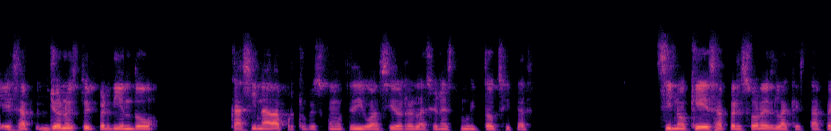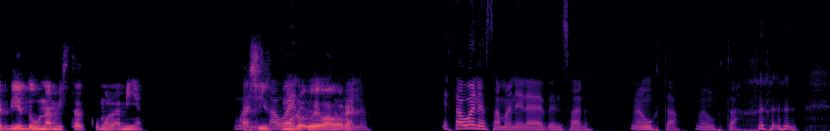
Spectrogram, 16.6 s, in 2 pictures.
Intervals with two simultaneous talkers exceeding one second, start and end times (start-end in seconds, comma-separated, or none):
10.7-12.0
